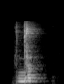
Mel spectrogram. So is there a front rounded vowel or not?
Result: no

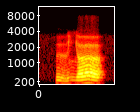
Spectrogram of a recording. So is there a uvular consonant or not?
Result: no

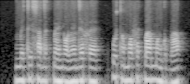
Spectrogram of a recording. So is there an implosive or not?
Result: no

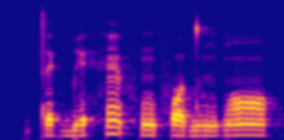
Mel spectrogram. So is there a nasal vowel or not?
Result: yes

